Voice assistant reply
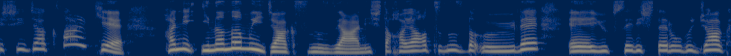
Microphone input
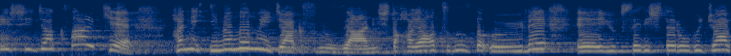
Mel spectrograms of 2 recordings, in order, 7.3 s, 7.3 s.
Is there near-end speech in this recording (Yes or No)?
No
